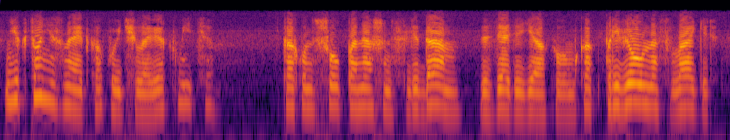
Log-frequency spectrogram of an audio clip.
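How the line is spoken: Sad. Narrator (Russian): грустно сказал Саша

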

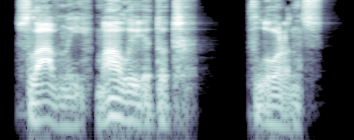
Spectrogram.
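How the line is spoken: Hoarse. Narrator (Russian): хрипло сказал он

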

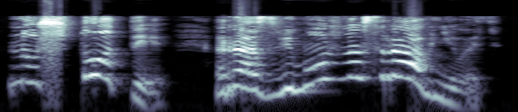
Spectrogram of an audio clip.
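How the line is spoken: Grandmother exclaiming. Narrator (Russian): воскликнула бабушка

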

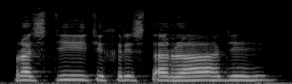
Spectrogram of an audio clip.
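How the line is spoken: Whining like old beggar. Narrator (Russian): не своим голосом, точно старенький нищий, тянул

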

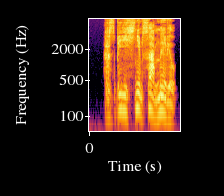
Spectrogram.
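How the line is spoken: Whisper. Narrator (Russian): шепнул он

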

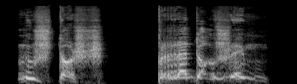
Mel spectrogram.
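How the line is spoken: Desperate exclamation by captain. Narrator (Russian): воскликнул капитан в отчаянии

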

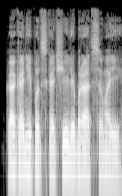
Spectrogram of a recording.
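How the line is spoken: Deep bass, tall soldier. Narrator (Russian): говорил басом один высокий солдат

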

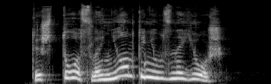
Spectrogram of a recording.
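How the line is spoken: Several voices shouting. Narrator (Russian): закричали олень, обезьянка и кокоду

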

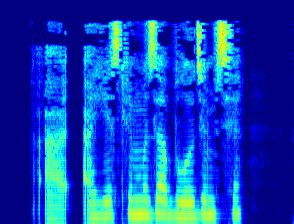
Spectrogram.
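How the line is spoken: Timid question. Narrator (Russian): робко поинтересовался Рыбьенок

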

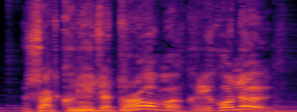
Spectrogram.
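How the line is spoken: Loud barking shout. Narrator (Russian): гаркнул он

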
